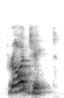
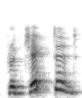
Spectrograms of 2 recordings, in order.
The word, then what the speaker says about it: project: The noun gets accent on the first syllable, verb gets accent on the second syllable. So we say project.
